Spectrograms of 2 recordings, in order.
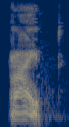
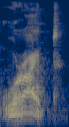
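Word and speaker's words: write: tidak pernah dibaca ya Jadi kita bacanya Raid Chrome pen ya bukan white roh ya Jadi huruf w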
